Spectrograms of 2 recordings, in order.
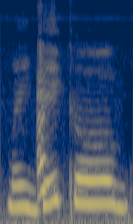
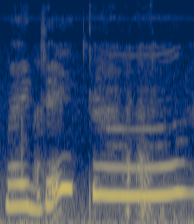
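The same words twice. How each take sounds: First: Said in the usual way. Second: Slow and drawn out, a touch higher; drawn-out coo. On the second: Real, not acted. Mother cooing her baby's name, slow drawn-out coo. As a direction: stretch the name lovingly.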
